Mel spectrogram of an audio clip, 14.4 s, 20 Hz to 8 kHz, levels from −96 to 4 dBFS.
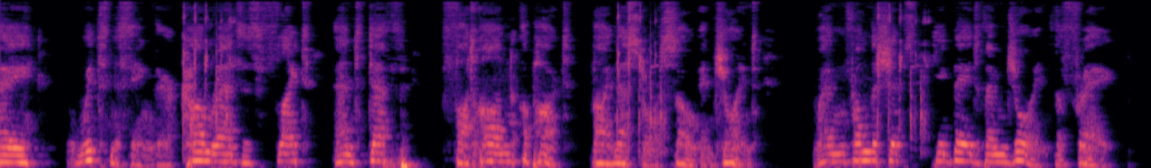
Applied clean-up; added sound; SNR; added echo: classical method WPE with log-MMSE.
